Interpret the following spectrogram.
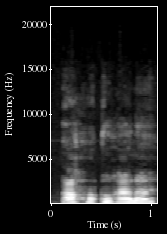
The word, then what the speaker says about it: ohana: Um, I know people from there and they talk about their is it their ohana? Is that how they say it? Yes. Family.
